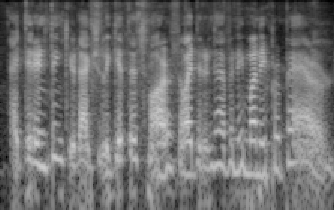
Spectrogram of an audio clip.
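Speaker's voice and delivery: put-on very high, crackly, creaky old woman character voice. Voicing the old woman at her farm: old woman character voice. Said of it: "says in the character's voice".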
